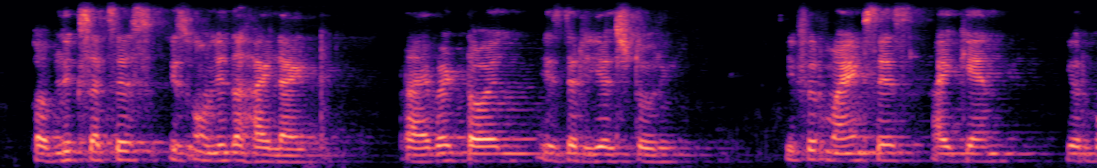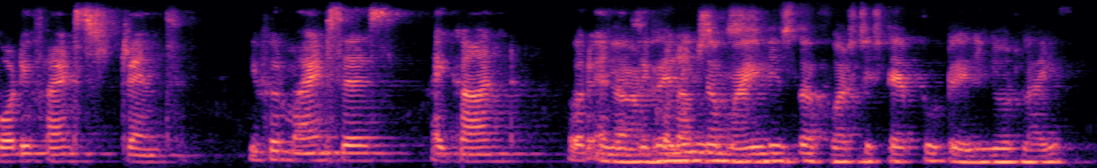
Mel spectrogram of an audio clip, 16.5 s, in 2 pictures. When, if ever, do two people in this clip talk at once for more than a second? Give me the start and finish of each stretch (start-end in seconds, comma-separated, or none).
12.7-13.9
